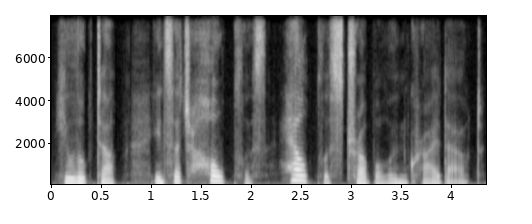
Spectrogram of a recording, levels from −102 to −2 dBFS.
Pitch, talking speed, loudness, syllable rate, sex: 180 Hz, 150 wpm, -19 LUFS, 4.3 syllables/s, female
